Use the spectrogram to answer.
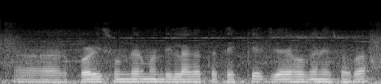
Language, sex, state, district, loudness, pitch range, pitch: Hindi, male, Bihar, Gopalganj, -14 LUFS, 115-120 Hz, 120 Hz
